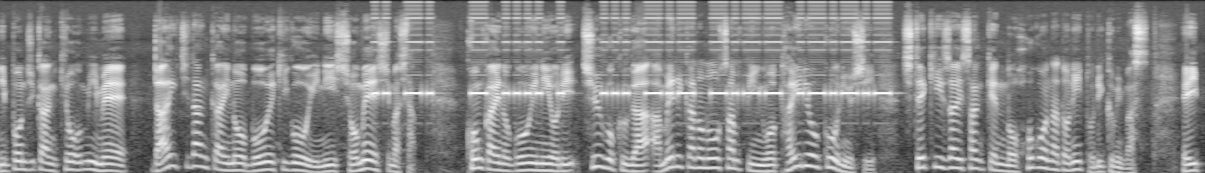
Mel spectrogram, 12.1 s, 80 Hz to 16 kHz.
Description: Morse code, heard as a high beeper, machine-sent, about 22 wpm, 2150 Hz, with room echo and speech in Japanese. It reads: IN THE SKY.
